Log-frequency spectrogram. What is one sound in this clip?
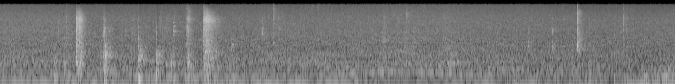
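Cabinet doors and objects knock and clatter on a counter.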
